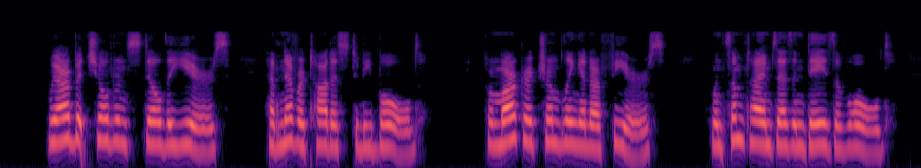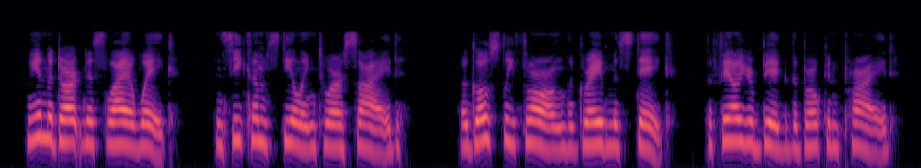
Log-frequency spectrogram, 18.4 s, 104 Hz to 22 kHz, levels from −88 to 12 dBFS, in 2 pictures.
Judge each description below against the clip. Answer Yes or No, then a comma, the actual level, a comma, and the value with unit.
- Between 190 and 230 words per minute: No, average, 175 wpm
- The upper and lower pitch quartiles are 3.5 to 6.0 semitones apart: No, narrow, 2.5 semitones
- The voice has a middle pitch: No, high, 220 Hz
